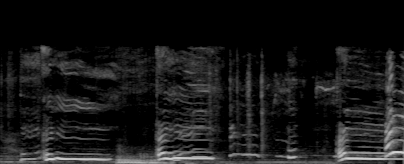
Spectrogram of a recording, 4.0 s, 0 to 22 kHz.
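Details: Pet dogs howling indoors in response to the daily 5 o'clock fire whistle: long sustained howls that rise at the start and then hold a steady pitch, separated by short pauses, with a faint background hum.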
